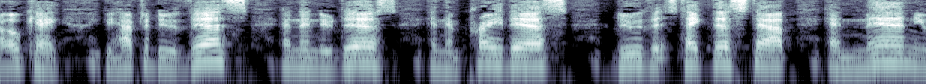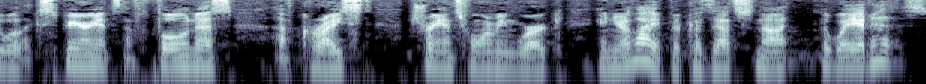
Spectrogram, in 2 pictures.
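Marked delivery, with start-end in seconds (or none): none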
